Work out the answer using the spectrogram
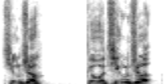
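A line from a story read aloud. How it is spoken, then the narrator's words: Loud shouting. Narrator (Chinese): 徐丽大声叫着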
